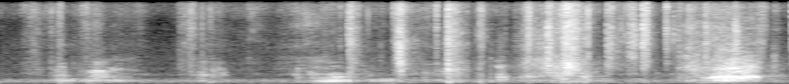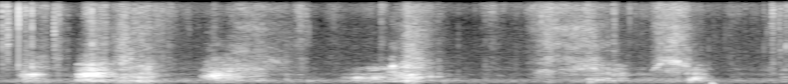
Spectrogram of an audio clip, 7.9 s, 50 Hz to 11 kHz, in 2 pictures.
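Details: Two dogs, Jake and Lacy, play fighting while chasing each other around a yard; he is the loud one and she the quiet one, about 30 lbs apart. Rough growls and snarling bursts come in quick uneven succession throughout.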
